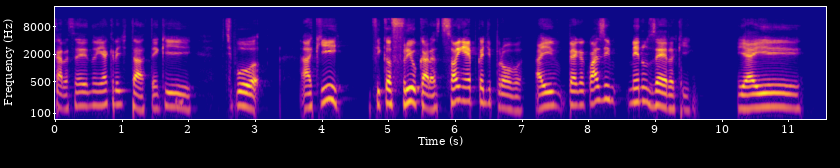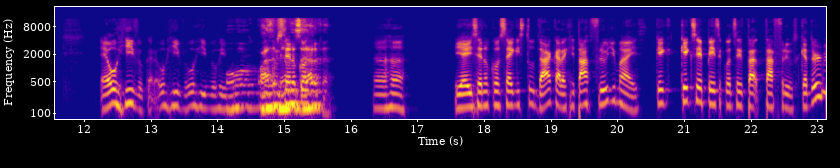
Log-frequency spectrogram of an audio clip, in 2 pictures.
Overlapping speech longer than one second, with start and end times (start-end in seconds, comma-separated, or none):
14.1-15.5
